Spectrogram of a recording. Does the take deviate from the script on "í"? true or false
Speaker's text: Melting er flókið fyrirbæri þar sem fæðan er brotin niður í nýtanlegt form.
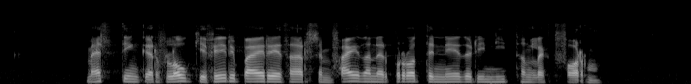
false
